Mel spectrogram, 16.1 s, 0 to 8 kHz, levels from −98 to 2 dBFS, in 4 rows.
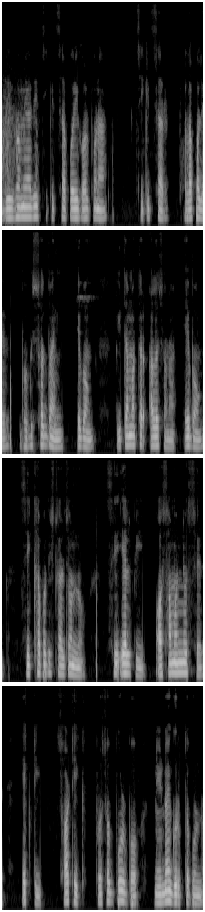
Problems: background sounds at intervals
